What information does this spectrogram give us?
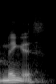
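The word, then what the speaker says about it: Menzies: from like men's Campbell it pronounced it'd be pronounced frus what men is Mingus yes that's right yeah yeah yeah frus Campbell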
